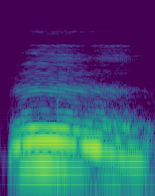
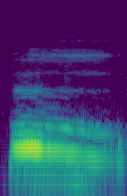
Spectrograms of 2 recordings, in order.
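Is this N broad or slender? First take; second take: slender; broad. First: A slender N made further back. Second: A broad N made through the lips. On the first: "N, slender" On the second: "broad through the lips"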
